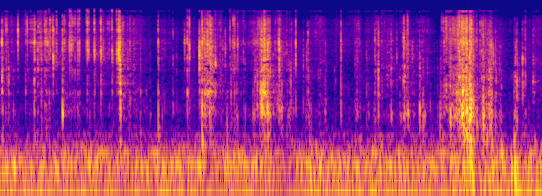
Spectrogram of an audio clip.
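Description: A baseball card pack's wrapper being torn open and crinkled in the hands: a dense crackling, with louder rips about halfway through and near the end.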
